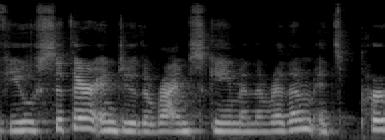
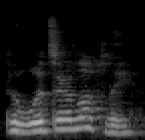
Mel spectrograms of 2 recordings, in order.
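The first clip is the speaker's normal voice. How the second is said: poem reading. Acted. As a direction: savour each line of the poem. Reads Frost poem to viewers.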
